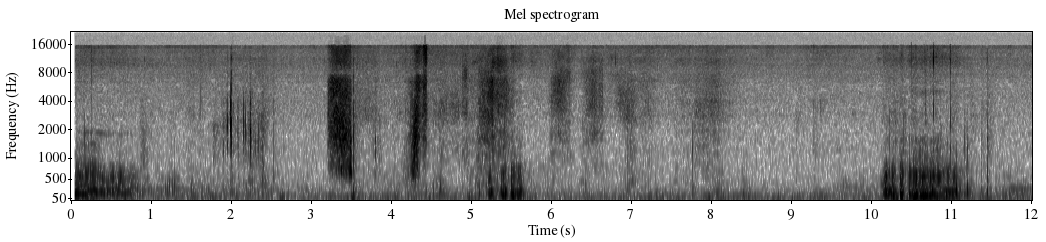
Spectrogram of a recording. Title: Snoring dog #pomeranian #puppy #dogslife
